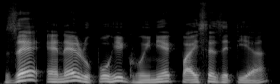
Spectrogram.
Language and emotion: Assamese, neutral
